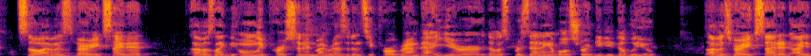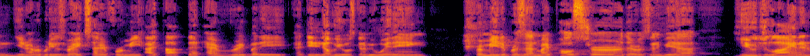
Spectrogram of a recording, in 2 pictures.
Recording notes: Live from #DDW2023. We're live from Digestive Disease Week 2023! In our first-ever live recording. Answer live attendee questions.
